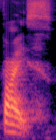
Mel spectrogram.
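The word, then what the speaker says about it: weiß: দেন white কালারকে বলে হচ্ছে ভাইস, ভাইস, ভাইস, ভাইস। হোয়াইটকে ভাইস বলে।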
